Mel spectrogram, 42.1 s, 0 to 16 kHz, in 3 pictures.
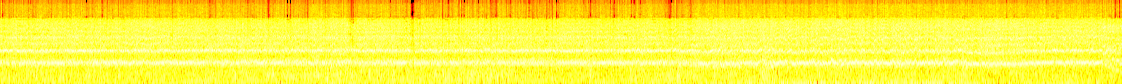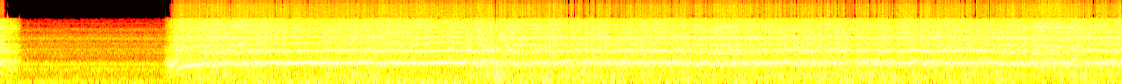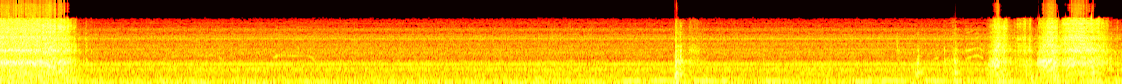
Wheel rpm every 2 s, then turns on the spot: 230, 230, 230, 230, 220, 200, 200, 20, 160, 230, 230, 230, 230, 220, 100, 0, 0, 0, 0, 0, 10.
none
